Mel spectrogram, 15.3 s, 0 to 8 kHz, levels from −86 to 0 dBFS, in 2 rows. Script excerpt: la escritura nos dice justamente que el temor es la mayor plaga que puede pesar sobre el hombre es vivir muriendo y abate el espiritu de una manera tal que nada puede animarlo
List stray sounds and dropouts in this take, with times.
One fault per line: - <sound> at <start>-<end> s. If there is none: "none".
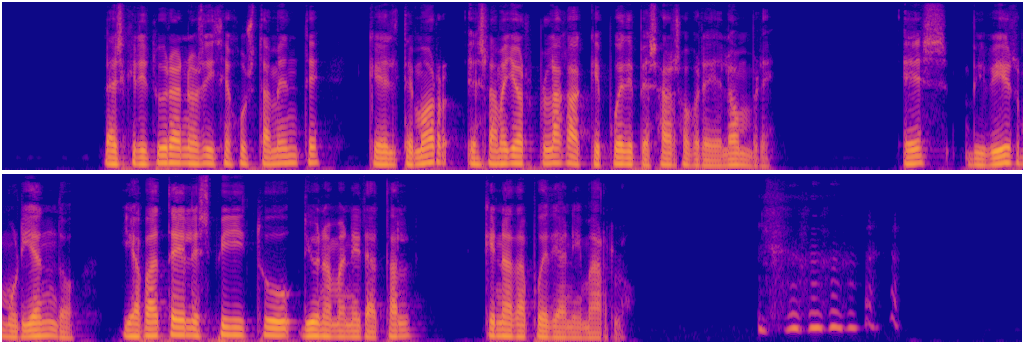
- laugh at 13.3-14.4 s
